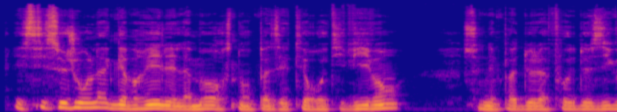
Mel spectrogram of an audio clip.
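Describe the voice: The clip is a plain reading aloud with ordinary pitch variation.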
